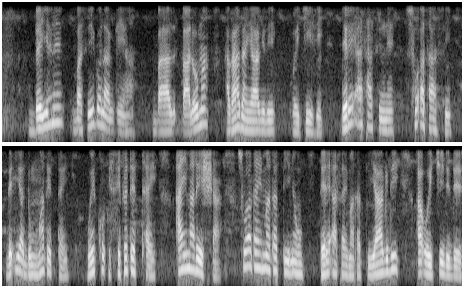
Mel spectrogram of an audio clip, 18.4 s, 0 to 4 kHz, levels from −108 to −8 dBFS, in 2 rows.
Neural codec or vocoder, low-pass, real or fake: vocoder, 22.05 kHz, 80 mel bands, WaveNeXt; 3.6 kHz; fake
